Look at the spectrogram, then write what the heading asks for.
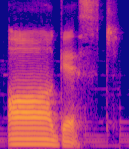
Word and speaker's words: August: The second sound is a schwa.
